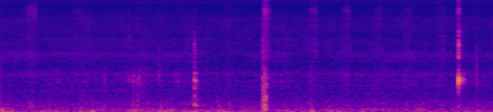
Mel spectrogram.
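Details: Baby hiccuping while sitting in a bouncer: several short, sharp hiccups at irregular intervals in a quiet room.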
